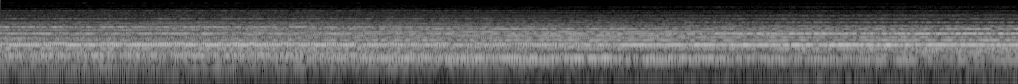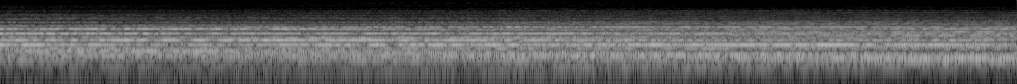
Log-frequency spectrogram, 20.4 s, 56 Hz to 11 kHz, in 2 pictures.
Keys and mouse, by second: 0.4 ctrl+z, 1.6 ctrl+z, 6.4 ctrl+z, 6.9 ctrl+z, 7.9 ctrl+z, 8.6 ctrl+z, 13.2 ctrl+z, 13.6 ctrl+z, 14.1 ctrl+z, 14.3 ctrl+z, 17.7 ctrl+z, 18.3 ctrl+z, 19.7 ctrl+z.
